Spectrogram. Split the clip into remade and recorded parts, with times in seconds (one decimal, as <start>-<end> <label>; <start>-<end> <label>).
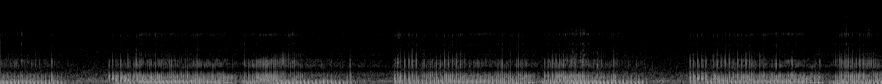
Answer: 0.0-1.4 recorded; 1.4-4.0 remade; 4.0-4.7 recorded; 4.7-5.4 remade; 5.4-7.5 recorded; 7.5-8.4 remade; 8.4-8.8 recorded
